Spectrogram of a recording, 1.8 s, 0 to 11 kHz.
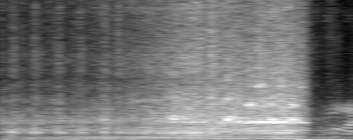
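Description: Drag race launch with a BMW M8 against a Mercedes-AMG GT 4-door: a loud, close engine roar climbs in pitch as the cars accelerate, then cuts off abruptly at a gear change, with tire noise mixed in.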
